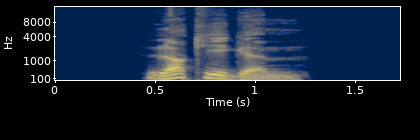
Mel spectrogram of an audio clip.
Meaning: strong dative masculine/neuter singular of lockig
- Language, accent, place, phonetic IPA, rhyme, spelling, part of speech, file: German, Germany, Berlin, [ˈlɔkɪɡəm], -ɔkɪɡəm, lockigem, adjective, De-lockigem.ogg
